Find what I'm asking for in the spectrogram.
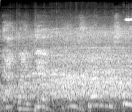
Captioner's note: cheering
